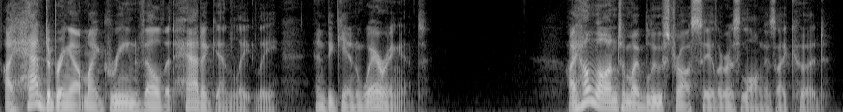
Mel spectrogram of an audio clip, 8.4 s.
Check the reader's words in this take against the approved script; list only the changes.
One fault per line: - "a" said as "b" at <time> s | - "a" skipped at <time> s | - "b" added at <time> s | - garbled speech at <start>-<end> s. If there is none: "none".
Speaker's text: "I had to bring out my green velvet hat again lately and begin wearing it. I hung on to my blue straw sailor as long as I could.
none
